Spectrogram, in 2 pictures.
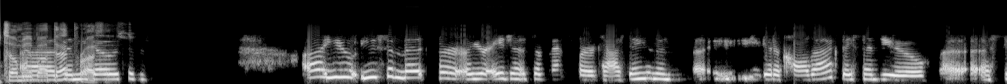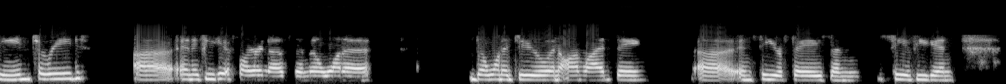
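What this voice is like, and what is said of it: Southern American accent. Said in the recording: “I do have a southern accent”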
